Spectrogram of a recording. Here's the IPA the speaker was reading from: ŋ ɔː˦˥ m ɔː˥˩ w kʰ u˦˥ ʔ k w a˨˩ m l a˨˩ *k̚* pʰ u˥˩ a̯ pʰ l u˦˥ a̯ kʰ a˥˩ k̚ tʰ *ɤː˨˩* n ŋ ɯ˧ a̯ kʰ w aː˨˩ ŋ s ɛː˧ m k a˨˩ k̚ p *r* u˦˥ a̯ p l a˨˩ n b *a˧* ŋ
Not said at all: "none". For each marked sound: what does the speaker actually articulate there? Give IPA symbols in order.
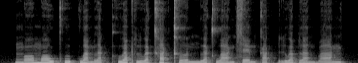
k̚, ɤː˨˩, r, a˦˥

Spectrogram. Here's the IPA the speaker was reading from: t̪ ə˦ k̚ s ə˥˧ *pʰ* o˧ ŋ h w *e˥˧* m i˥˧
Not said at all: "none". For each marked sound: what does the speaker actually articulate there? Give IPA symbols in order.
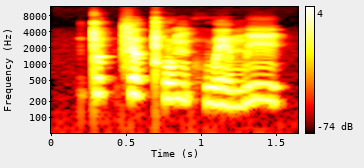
kʰ, e˨˩

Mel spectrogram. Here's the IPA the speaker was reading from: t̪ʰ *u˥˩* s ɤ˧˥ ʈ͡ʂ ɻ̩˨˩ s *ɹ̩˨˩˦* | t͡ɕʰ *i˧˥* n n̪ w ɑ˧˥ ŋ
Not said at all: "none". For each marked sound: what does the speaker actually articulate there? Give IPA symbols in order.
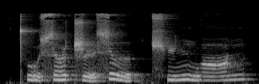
ṵ˨˩, ɹ̩˥˩, y˧˥

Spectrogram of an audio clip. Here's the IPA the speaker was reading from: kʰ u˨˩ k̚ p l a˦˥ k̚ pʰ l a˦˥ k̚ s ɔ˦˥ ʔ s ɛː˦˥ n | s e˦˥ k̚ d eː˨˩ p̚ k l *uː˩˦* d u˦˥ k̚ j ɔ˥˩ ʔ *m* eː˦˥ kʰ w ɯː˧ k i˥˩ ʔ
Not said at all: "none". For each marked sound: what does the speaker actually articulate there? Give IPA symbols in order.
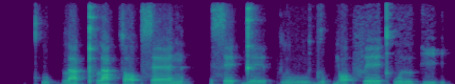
uː˩˦, f

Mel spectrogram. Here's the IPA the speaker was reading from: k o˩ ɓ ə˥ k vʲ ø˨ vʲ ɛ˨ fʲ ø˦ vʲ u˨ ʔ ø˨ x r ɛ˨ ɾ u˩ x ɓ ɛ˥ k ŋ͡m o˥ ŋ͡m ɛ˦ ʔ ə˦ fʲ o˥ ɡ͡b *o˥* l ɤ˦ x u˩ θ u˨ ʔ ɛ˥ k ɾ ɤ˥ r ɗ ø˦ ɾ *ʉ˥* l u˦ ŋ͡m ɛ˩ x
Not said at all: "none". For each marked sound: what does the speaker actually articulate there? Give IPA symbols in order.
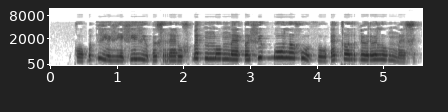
o˥, ø˥

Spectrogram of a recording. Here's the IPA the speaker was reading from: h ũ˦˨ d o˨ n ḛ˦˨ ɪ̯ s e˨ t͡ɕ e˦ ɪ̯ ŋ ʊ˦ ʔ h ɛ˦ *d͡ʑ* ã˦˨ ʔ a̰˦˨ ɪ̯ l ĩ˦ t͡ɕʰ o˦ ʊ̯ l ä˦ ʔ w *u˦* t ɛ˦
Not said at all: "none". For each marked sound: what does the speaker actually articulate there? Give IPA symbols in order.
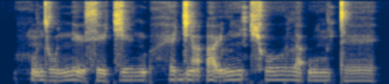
d͡ʑ, ũ˦

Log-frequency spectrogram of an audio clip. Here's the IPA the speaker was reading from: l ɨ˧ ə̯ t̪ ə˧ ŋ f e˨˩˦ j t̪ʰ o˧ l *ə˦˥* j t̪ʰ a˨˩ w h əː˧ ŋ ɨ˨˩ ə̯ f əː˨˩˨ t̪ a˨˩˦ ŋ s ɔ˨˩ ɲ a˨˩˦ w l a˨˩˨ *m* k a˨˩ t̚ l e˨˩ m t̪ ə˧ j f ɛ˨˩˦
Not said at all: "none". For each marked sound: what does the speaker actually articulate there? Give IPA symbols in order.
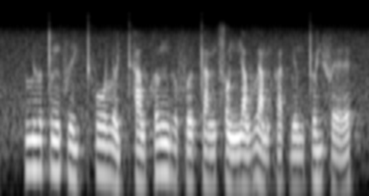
ə˨˩˨, m

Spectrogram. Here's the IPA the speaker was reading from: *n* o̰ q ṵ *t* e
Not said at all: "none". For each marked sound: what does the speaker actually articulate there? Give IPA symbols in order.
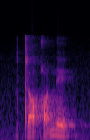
t, n̪

